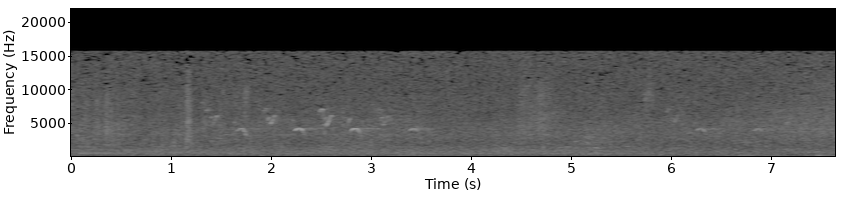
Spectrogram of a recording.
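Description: Outdoor ambience with a small bird chirping a quick run of short, high notes, and a few fainter chirps later. A low background rumble runs underneath, with a few soft thumps near the end.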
